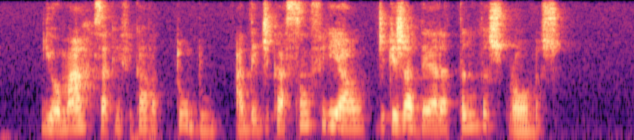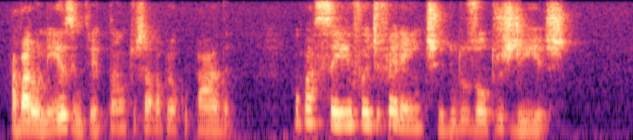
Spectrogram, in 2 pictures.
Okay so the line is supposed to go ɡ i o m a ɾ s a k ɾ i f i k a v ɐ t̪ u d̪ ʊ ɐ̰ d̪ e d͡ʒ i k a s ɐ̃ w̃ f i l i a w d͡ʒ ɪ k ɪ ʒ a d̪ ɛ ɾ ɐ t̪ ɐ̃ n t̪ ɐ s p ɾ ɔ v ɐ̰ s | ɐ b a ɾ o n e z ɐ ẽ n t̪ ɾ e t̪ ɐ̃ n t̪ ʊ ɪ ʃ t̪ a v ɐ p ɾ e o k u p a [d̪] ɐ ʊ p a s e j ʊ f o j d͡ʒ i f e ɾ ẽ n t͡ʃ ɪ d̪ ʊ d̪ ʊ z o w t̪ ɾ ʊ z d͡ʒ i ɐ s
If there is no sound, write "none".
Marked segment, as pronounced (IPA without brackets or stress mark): d̪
